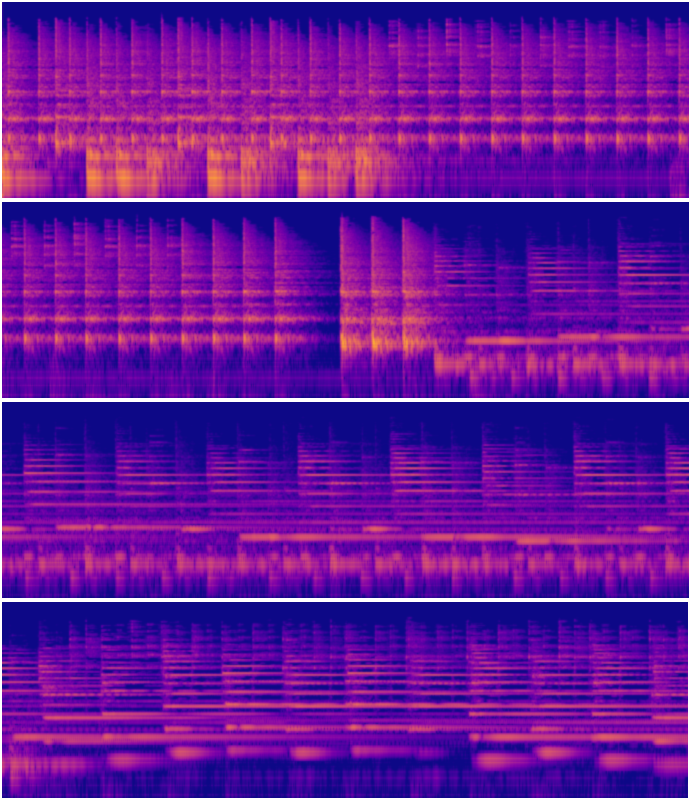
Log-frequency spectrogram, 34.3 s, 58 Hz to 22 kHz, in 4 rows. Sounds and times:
Music: 0.0 - 34.3.

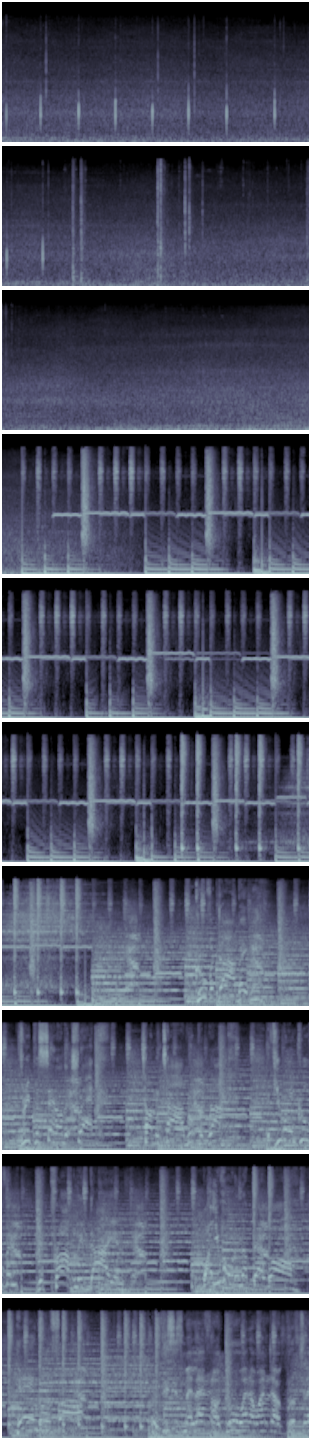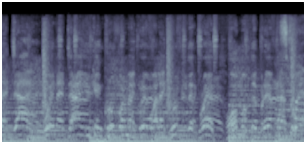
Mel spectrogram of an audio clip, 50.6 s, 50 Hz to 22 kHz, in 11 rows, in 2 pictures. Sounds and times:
Music: 14.1 - 50.5.

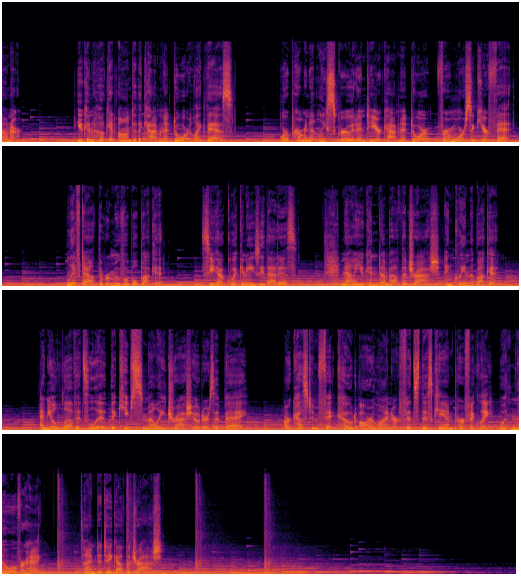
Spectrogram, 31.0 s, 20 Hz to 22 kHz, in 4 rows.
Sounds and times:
Speech: 0.0 - 0.3, 1.1 - 3.5, 4.2 - 7.6, 8.7 - 10.2, 10.8 - 15.3, 16.1 - 19.2, 19.8 - 25.8
Music: 0.0 - 30.9.

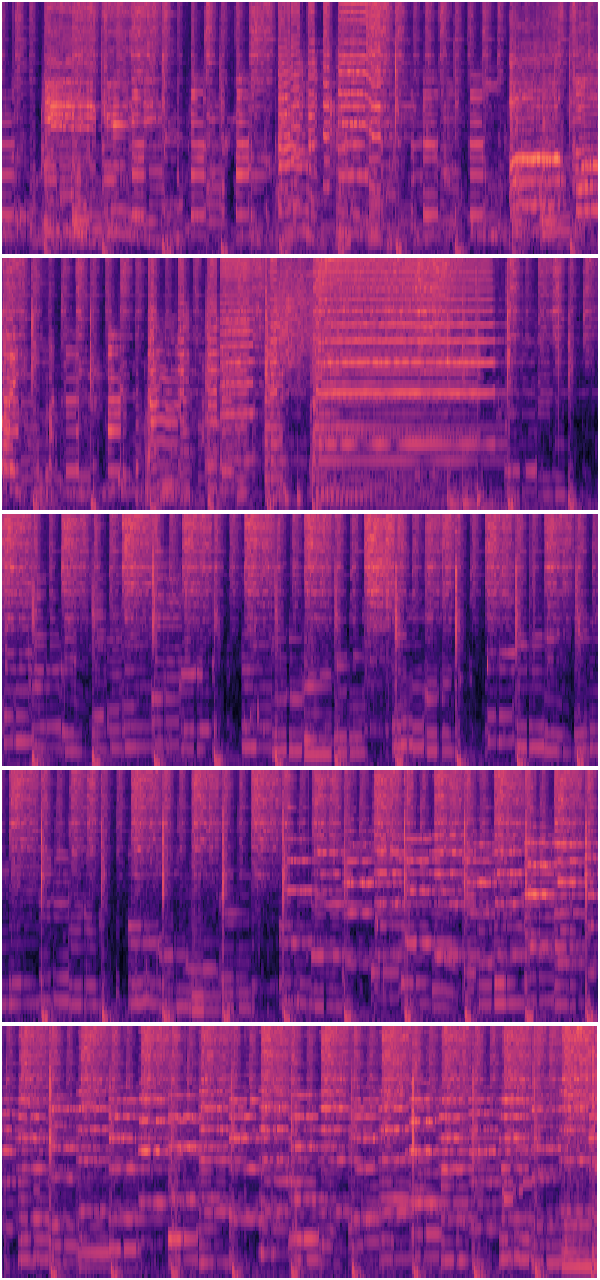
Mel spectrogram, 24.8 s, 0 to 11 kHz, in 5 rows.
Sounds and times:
Blues: 0.0 - 24.8
Jazz: 0.0 - 24.8.

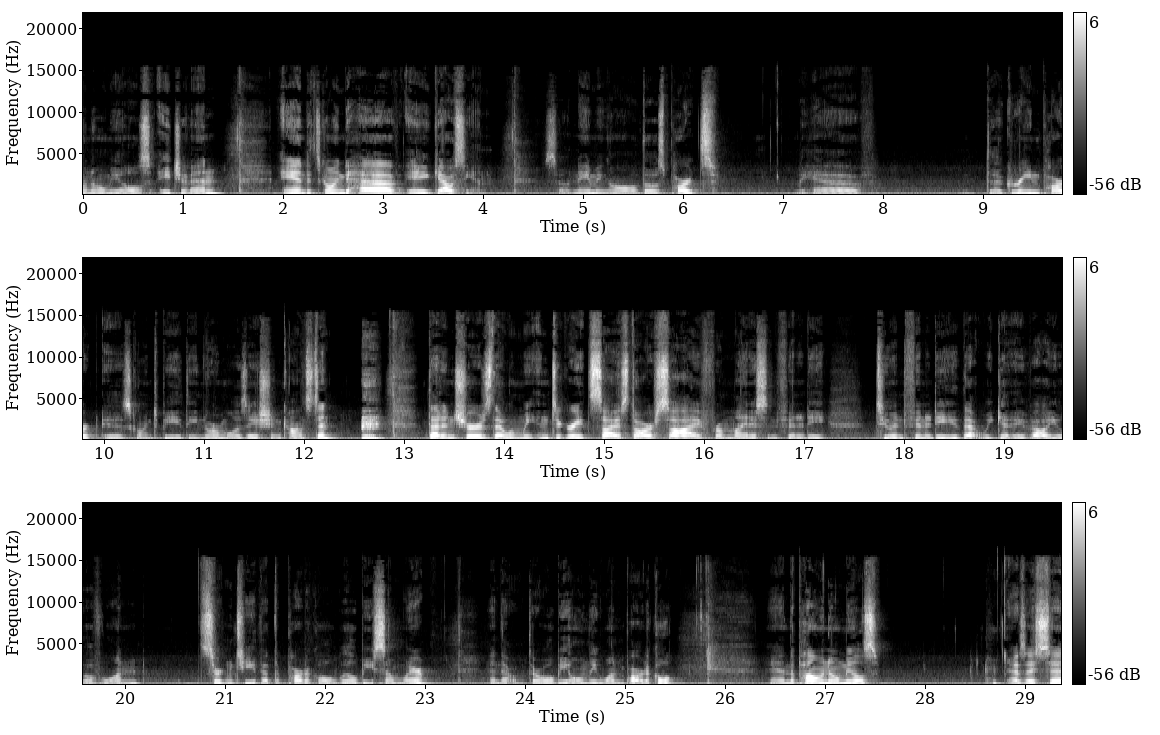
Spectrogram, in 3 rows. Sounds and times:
Speech: 0.0 - 1.4, 2.0 - 6.4, 7.0 - 8.0, 8.8 - 12.4, 13.2 - 20.2, 20.8 - 25.6, 26.4 - 27.6, 28.6 - 29.3.

